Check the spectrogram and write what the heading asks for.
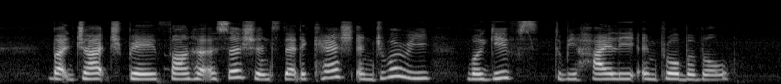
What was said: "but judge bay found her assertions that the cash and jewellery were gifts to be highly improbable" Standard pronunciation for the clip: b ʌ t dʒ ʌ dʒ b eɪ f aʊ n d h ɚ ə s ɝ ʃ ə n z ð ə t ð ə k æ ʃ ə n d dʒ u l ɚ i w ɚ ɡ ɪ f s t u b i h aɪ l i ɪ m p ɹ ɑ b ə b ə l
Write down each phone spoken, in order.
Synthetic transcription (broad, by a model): b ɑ t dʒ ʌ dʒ b eɪ f aʊ n d h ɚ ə s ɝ ʃ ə n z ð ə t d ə k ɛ ʃ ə n dʒ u ɚ i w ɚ ɡ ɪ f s t u b i h aɪ l i ɪ m p ɹ ɑ b ə b ə l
